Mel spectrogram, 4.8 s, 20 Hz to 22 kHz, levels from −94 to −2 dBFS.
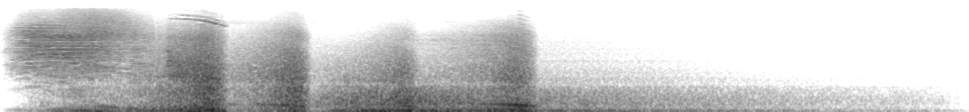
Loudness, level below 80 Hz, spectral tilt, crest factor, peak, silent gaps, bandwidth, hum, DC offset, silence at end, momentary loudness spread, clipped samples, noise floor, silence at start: -28 LUFS; -34 dBFS; -5 dB/octave; 22 dB; -8 dBFS; none; 15 kHz; none; under 0.1%; 1.15 s; 19 LU; under 0.1%; -66 dBFS; 0.05 s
